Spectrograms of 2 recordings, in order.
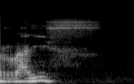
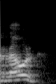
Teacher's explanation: porque la vocal cerrada es tónica, suena con más fuerza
